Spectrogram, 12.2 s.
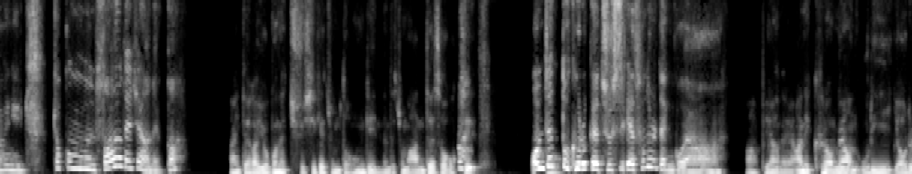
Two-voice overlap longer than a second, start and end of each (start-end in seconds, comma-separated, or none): none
